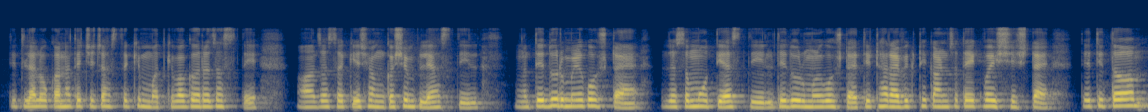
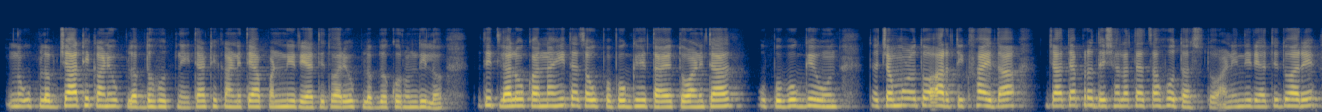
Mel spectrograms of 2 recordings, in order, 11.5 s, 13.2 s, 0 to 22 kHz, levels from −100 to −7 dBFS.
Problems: constant background noise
